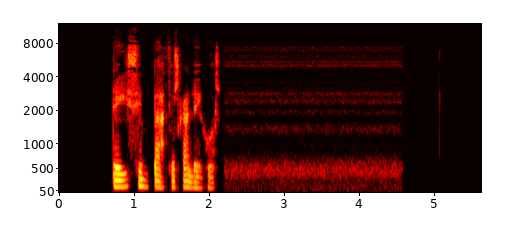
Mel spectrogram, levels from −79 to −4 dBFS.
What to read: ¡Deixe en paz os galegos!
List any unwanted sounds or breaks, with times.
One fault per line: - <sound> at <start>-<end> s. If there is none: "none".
none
